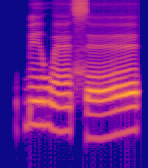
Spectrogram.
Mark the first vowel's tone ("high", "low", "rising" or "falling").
high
